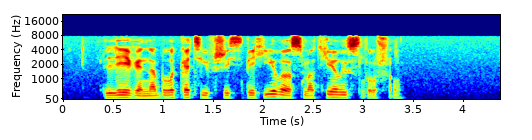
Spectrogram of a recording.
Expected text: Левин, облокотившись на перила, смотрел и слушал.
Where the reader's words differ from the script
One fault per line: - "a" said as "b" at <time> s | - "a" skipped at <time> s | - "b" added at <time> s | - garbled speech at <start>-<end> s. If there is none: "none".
- "на" skipped at 1.8 s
